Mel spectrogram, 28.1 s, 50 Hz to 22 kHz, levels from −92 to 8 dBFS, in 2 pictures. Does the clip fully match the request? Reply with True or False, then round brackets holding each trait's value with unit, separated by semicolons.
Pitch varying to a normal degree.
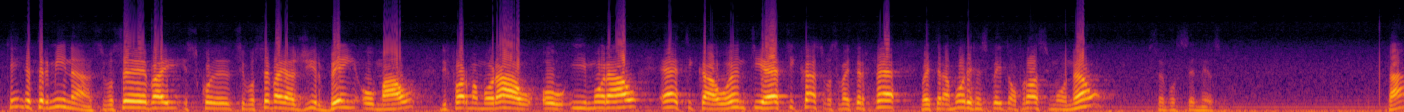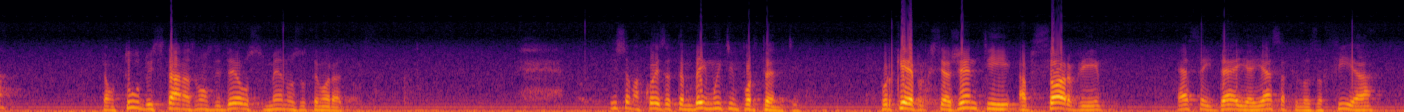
False (7.2 semitones)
